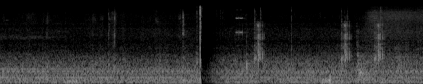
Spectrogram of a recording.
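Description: Steady hum of a Class 313 electric multiple unit standing at the platform. A sharp click comes about halfway through, with a moment of near dropout just after it.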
